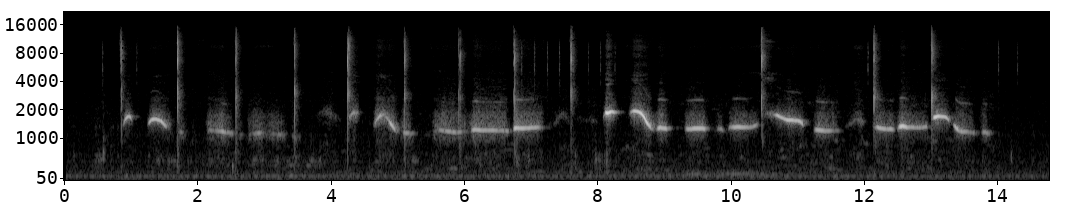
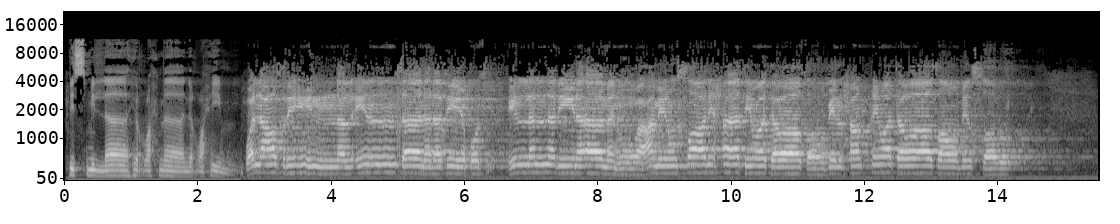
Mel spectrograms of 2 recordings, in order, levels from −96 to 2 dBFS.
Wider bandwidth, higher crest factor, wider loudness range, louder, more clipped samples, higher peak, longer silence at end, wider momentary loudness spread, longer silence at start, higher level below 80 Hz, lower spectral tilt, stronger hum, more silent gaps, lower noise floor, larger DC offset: first, 15 kHz vs 11.5 kHz; first, 24 dB vs 14 dB; first, 14 LU vs 4 LU; second, -31 LUFS vs -19 LUFS; neither; second, -12 dBFS vs -6 dBFS; about the same, 0.9 s vs 0.8 s; first, 24 LU vs 12 LU; first, 0.85 s vs 0.1 s; second, -82 dBFS vs -56 dBFS; second, 2 dB/octave vs -2 dB/octave; neither; neither; first, -73 dBFS vs -48 dBFS; neither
